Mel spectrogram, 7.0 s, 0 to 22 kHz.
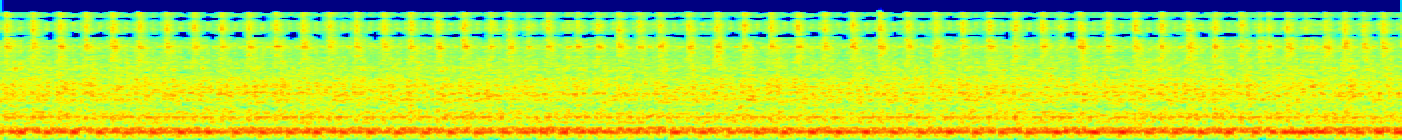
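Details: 1974 Mercury 4 hp single-cylinder two-stroke outboard, made in USA, revived after long storage: steady, even pop with no misses, knocks or surging; sounds healthy and settled, sweet easy-starting machine, normal running.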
